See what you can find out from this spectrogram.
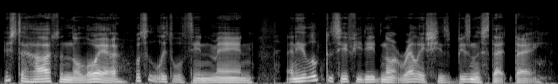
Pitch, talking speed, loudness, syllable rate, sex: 115 Hz, 235 wpm, -17 LUFS, 5.7 syllables/s, male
